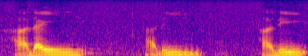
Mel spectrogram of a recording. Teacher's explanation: دال کے نیچے بھی کسرے کی تھوڑی میلان ہوگی، اور الف کو بھی یا کی طرف میلان ہوگی. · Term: امالہ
